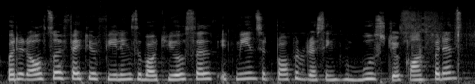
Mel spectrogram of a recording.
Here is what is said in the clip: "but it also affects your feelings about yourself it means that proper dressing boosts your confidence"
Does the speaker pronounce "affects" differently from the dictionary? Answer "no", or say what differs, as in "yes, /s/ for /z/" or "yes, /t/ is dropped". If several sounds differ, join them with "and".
yes, /s/ is dropped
